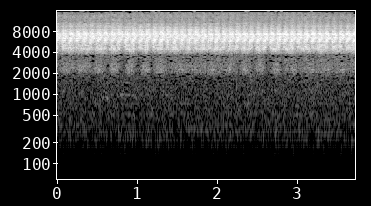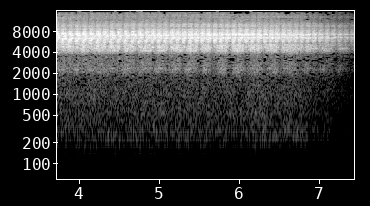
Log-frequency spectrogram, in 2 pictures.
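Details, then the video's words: Steady, shrill buzzing of a cicada chorus with rapid pulsing, about four beats a second. The sound stays loud and even, then fades slightly in the final second. "Cicadas | Black Screen Sounds"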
